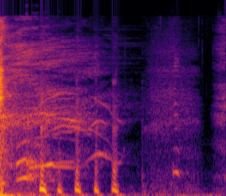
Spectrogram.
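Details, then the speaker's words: A run of about five rapid, harsh, honking coughs from a dog said to have kennel cough. "That is the Tangent Lounge dog, Louise, with kennel cough. Louise has kennel cough."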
